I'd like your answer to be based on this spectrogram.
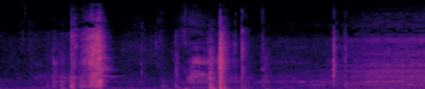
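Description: A hair dryer blows over a painted wooden chicken sign, a soft airy whoosh interrupted by a few louder bursts and knocks as it moves, then a steady quieter hiss.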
